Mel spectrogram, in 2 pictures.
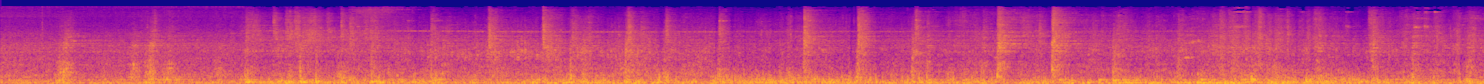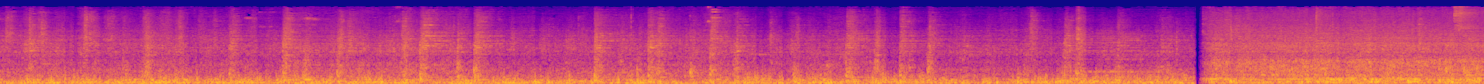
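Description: Moving express train heard from an open coach doorway: a steady rumble of wheels on rail with frequent sharp clicks as the wheels cross rail joints. Near the end, after a brief break in the sound, a train passing on the next track adds a fuller, louder rush.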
